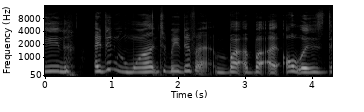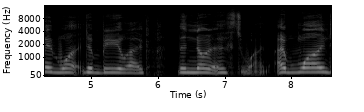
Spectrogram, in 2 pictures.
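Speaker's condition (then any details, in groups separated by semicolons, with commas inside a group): Cerebral palsy; very mild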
